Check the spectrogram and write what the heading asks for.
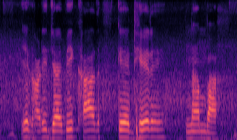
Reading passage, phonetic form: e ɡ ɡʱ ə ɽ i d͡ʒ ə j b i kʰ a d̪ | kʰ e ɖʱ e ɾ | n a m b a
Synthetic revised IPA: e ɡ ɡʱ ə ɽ i d͡ʒ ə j b i kʰ a d̪ | k e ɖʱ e ɾ | n a m b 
